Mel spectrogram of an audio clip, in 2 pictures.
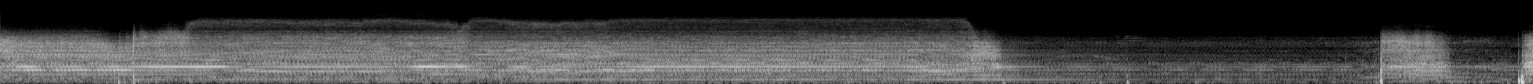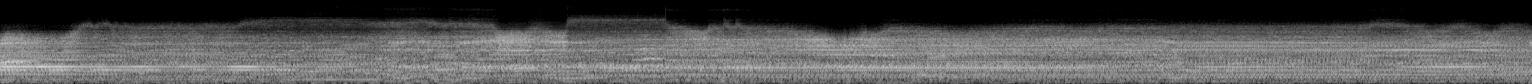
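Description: Electric pressure washer's motor and pump running, a steady machine hum. It cuts out for about four seconds near the middle and starts again abruptly.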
